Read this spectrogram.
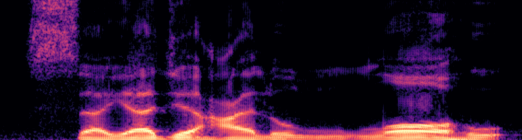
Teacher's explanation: جیم پہ قلقلہ، یہ لام کو باریک، لفظ اللہ کو لام کو موٹا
